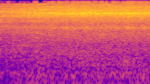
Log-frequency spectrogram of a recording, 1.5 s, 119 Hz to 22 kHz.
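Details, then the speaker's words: Sprinkler zone blowout with a 22-gallon air compressor, second 5-second blast on a zone out at the curb: a constant hard hiss of rushing air with hardly any spit, just a couple of last drops. The line is nearly blown clear, air only. "Sounds like all air to me. Well, almost. Couple last little drops,"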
